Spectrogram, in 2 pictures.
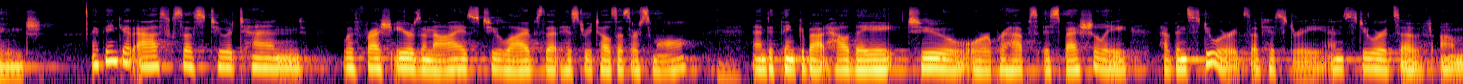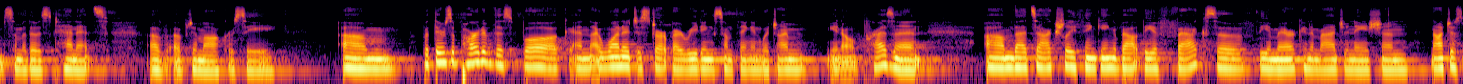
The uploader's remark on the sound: an event from the 2023 Portland Book Festival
